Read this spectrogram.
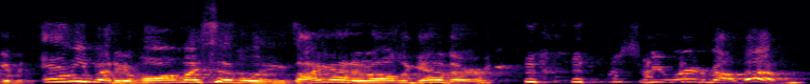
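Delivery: high, loud teasing boast breaking into laughter; joking boast. Retold or imitated. Daughter joking about her siblings to listeners, laughing boast. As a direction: crow it playfully, laughing as you go. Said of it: "just kidding".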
